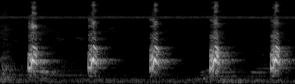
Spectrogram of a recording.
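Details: White-breasted waterhen lure call for vocal training, used to attract birds: harsh, nasal barking notes, five evenly spaced over three seconds, with a faint steady high whine behind.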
